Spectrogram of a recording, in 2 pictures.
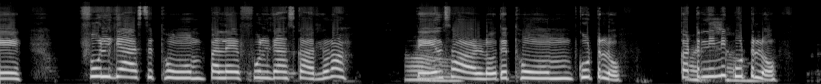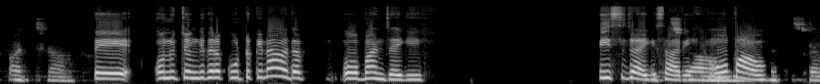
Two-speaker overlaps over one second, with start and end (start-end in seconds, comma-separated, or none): none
